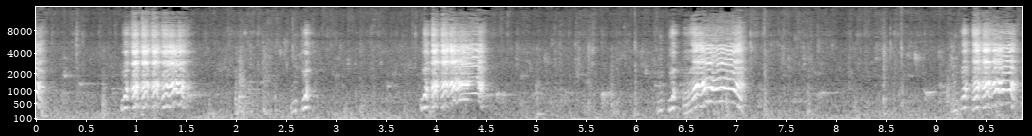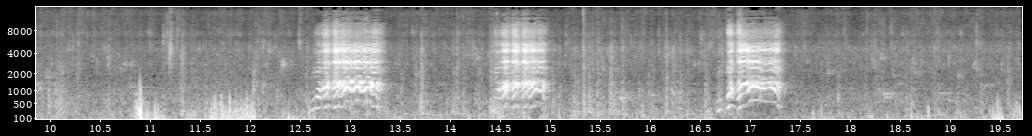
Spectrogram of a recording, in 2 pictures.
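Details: Three-month-old pet baby goat kid bleating: seven loud, wavering, nasal bleats, each about half a second to a second long, repeated every two to three seconds over quiet background.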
